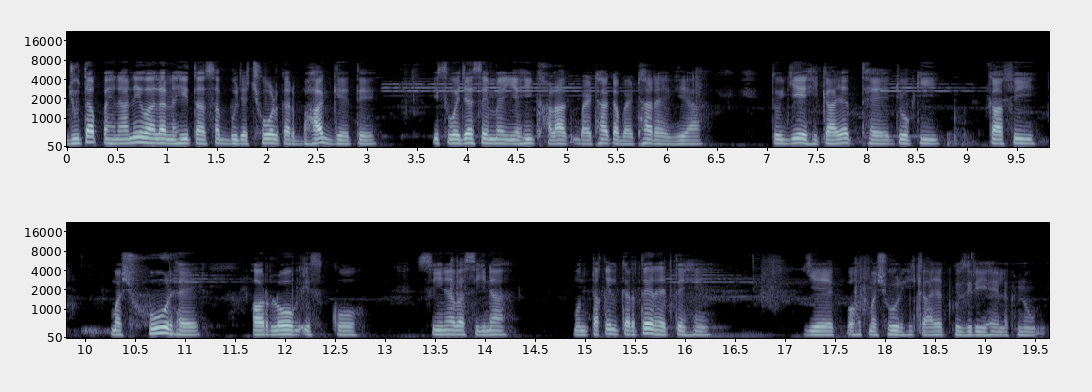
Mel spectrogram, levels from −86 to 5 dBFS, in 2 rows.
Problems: none marked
